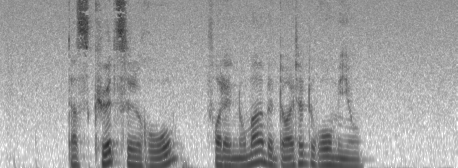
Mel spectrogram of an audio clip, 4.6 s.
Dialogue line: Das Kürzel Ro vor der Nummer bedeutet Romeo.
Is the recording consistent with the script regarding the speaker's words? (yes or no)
yes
